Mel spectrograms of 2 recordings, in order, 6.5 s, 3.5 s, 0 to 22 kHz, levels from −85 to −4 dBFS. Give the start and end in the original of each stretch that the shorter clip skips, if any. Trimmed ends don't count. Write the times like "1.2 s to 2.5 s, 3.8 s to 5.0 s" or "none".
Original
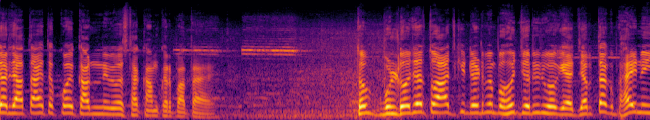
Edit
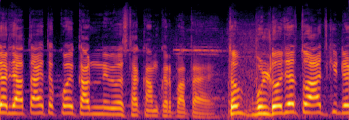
2.2 s to 3.4 s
